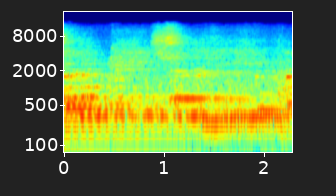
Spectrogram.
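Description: Women's choir singing in parts, several voices holding and moving between sustained notes in harmony, with two short hissing consonants, one at the start and one about a second in.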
